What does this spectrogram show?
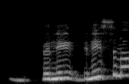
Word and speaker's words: benissimo: Oh, just benissimo. Is that how you say it Benissimo.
